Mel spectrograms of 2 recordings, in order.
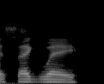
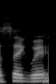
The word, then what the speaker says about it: segue: So it's it's Italian. Oh. For it follows. So that's why yeah. – it's spelled that way. Segway. I just never thought about that. That's that's there's a segue.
